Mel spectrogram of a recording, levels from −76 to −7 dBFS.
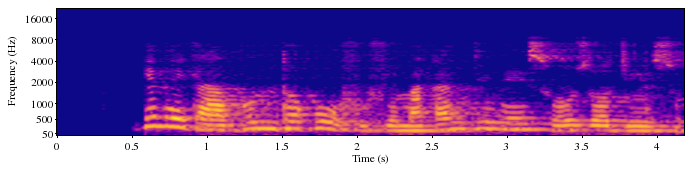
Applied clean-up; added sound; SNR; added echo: none; none; none; reverberation time 0.8 s.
